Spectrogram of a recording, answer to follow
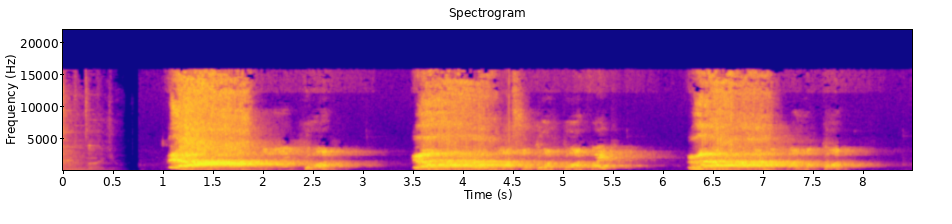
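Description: A man straining loudly under a heavily loaded leg press: three forceful exertion groans or exhalations, one per rep, each starting sharply and trailing off over about two seconds.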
